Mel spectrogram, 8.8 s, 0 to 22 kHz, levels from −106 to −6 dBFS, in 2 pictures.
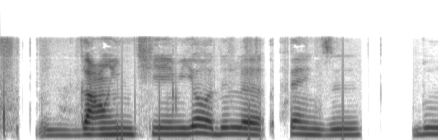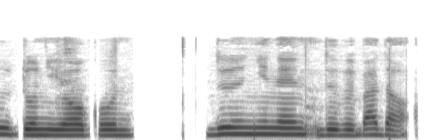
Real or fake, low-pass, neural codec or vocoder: real; 7.2 kHz; none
